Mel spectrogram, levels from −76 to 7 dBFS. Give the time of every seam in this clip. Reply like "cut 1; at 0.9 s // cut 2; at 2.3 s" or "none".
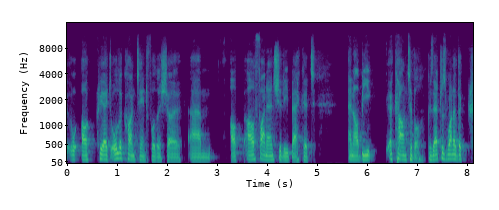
cut 1; at 2.4 s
